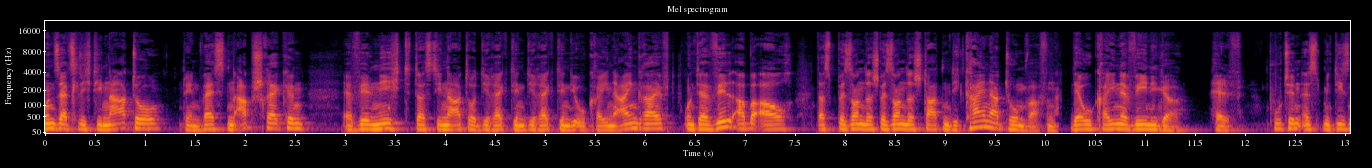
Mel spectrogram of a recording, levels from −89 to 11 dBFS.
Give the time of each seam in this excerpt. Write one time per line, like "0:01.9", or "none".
0:04.8
0:06.4
0:08.3
0:10.1

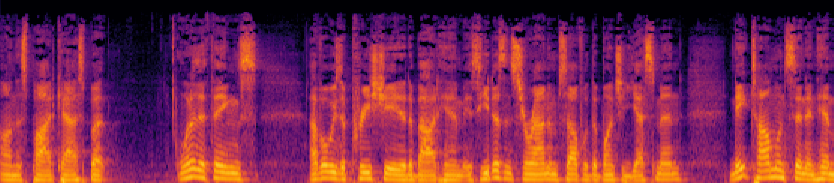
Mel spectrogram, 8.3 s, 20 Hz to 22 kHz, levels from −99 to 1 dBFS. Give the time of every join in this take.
none

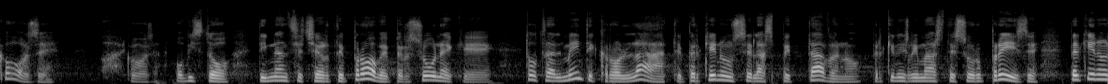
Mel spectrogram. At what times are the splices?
0:01.2
0:01.7
0:05.2
0:09.1

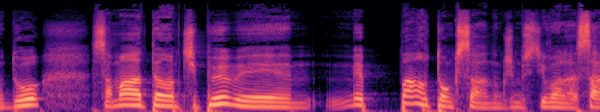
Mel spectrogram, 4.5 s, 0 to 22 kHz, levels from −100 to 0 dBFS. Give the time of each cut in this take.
none

